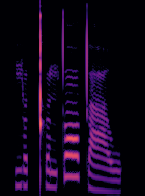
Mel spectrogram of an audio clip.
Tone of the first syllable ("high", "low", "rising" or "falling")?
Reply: rising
